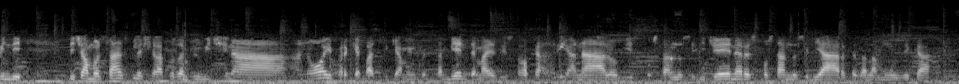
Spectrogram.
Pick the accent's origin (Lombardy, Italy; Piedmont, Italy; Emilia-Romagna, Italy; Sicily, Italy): Piedmont, Italy; Biella; noi originariamente siamo di Biella, che è una provincia molto piccola che rimane fra Torino e Milano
